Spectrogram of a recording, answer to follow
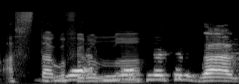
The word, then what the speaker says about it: আস্তাগফিরুল্লাহ: গ উচ্চারণ করি কিন্তু ওই যে গইন যেটা ওই গটা আসলে আমাদের উচ্চারণ হয় না আর হ্যাঁ গ দিয়ে বললেও হবে আস্তাগ ঠিক আছে আস্তাগ কিন্তু অনেকে ক বলে একদম না আমরা নেভার কনসেই লেভেলের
